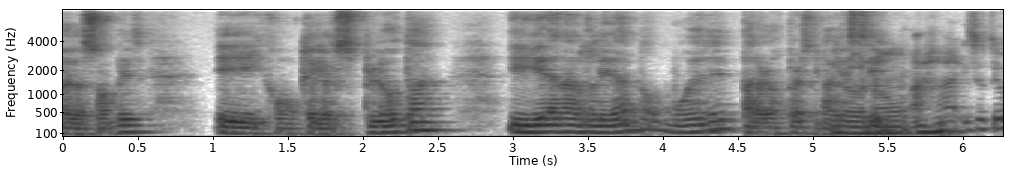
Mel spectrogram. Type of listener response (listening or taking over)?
taking over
